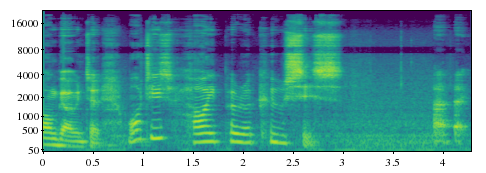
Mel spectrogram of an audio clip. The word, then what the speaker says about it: hyperacusis: but I know I'm going to what is hyperacusis perfect pronunciation oh thank you thank you I apprecially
